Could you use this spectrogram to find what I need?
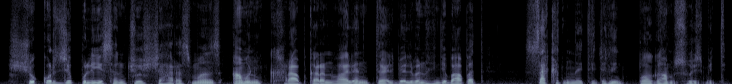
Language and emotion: Kashmiri, happy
